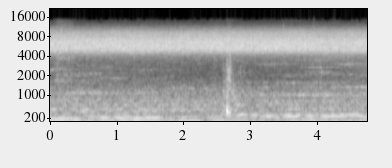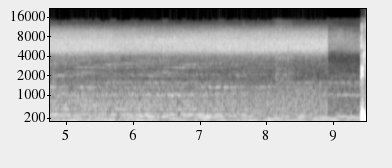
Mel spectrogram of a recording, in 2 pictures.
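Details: Cicadas at the start of their season, several species large and small, sitting in trees along a river; a dense, steady, high-pitched buzzing chorus runs unbroken for about nine seconds, then drops away abruptly, with faint music underneath.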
